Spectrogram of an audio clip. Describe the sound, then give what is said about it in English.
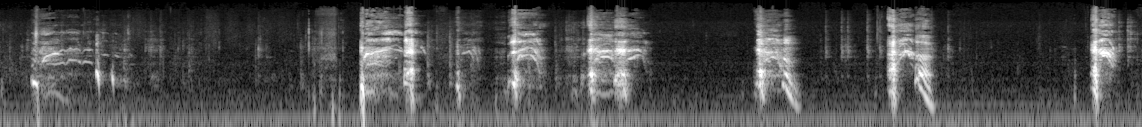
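Someone coughs and chokes on a ham sandwich caught in the throat: a long series of harsh, sputtering coughs and gasps comes in uneven bursts with short pauses between them and grows more frequent toward the middle. “Wait, almost died. Ham sandwich in the throat.”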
